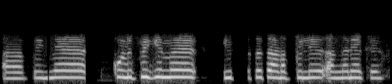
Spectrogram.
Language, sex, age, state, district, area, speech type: Malayalam, female, 18-30, Kerala, Wayanad, rural, conversation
